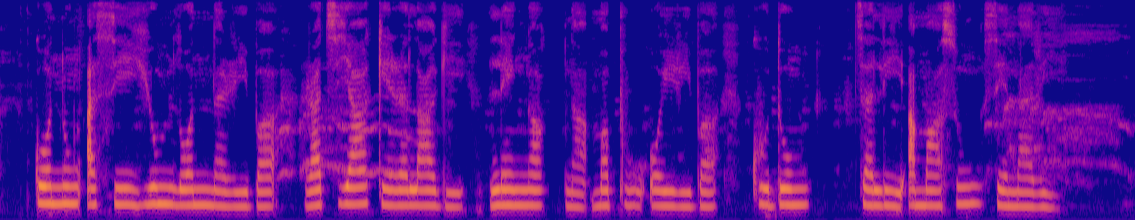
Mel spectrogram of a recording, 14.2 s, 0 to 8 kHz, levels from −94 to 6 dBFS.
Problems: background sounds at intervals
